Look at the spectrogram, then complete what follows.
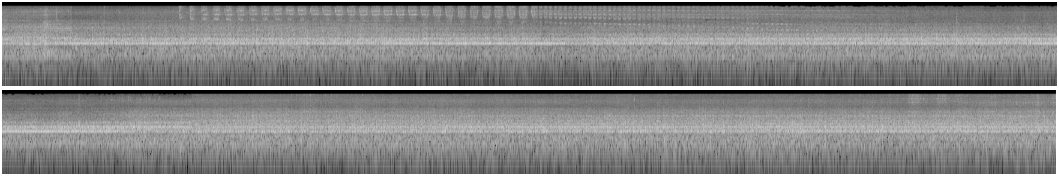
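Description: Metal lathe running at a steady speed with an even whine from its drive, having spun up just before, while a plastic blank is faced and hollowed out.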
